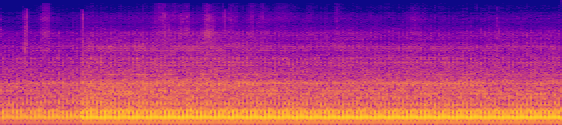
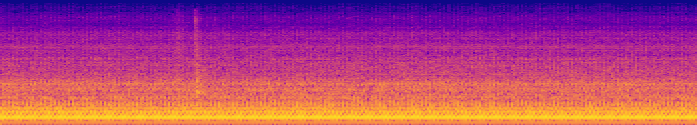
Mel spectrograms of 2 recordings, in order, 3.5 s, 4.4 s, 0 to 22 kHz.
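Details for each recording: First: Kings 2kVA generator powering an air conditioner set to 16°C: the drone rises slightly in pitch and loudness as the load comes on, then holds smooth. Normal running under load. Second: Kings 2kVA generator running air conditioner, fridge, fans and lights when the hot water service is added: the drone drops in pitch, labours and hunts unevenly, and the overload trips. Generator overload.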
